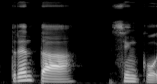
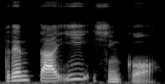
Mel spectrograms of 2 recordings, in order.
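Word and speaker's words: treinta y cinco: 30부터 35, 36 이렇게 할 때는 트렌타 신고 이렇게 하는 것이 아니고 발음상 중간에 이를 붙여가지고 트렌타이 신고, 꽈렌타이 신고, 신quenta이 신고 이렇게 중간에 30부터는 그 뒤에 숫자랑 붙일 때 중간에 이를 넣는다 기억하시면 좋겠습니다.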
